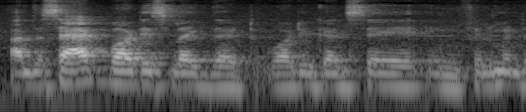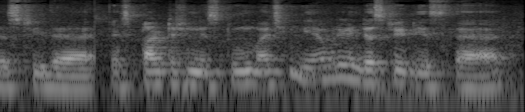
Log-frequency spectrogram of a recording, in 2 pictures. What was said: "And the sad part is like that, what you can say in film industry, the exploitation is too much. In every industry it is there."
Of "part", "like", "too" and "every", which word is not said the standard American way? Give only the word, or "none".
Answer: part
